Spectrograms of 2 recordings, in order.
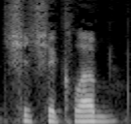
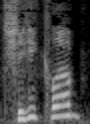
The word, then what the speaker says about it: Chicxulub: Chicxulub, the Chicxulub. – It's a there's an X in there, but it's in Mesoamerica, so the X is like a hua.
